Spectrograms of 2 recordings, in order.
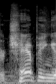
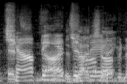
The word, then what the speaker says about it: champing: I'm sure you must take a lot of satisfaction because people are, they're champing at the bit, which is how you say that, by the way. – It's not chomping at the bit, huh? – No, everybody says chomping, but it's a racing term with racehorses.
